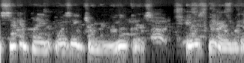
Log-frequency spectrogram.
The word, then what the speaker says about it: Junkers: By the way, the plane's manufacturer was a German aviation company, Junkers. If you see the spelling, it looks like Junkers, Junkers, but it is pronounced Junkers.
